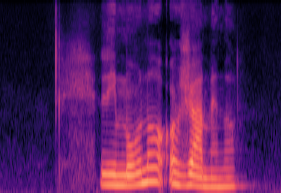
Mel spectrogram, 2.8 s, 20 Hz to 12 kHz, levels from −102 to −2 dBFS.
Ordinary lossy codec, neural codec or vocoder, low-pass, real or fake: none; codec, 24 kHz, 1 kbps, SNAC; none; fake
